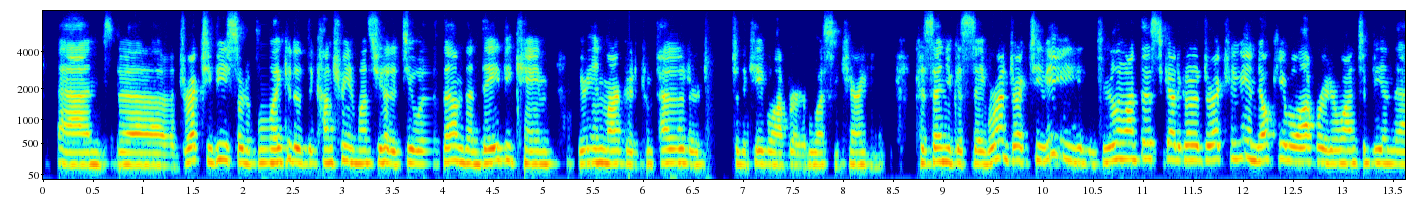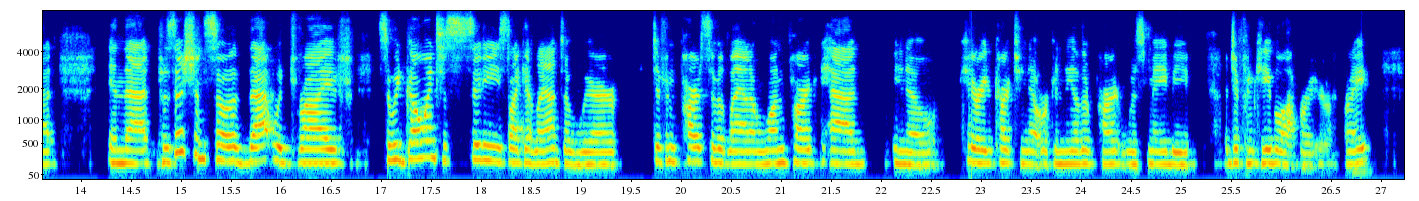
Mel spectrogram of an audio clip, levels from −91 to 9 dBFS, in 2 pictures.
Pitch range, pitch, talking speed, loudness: 180-215 Hz, 195 Hz, 210 wpm, -22 LUFS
